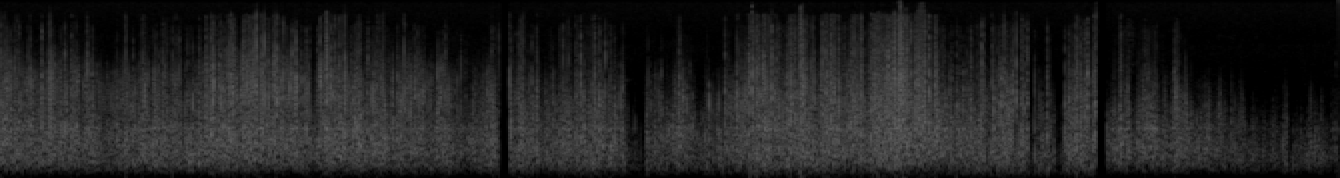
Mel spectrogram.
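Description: Wind rushing over the microphone outdoors, a steady noisy roar with no clear pitch. It cuts out briefly twice, a little under four seconds in and again about eight seconds in.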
